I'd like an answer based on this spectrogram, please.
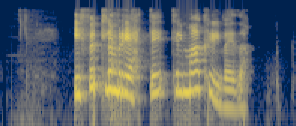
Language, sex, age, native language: Icelandic, female, 30-39, Icelandic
